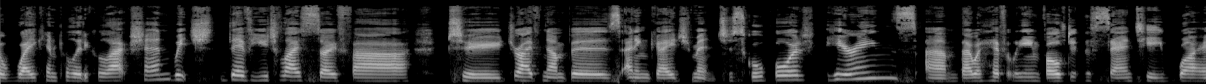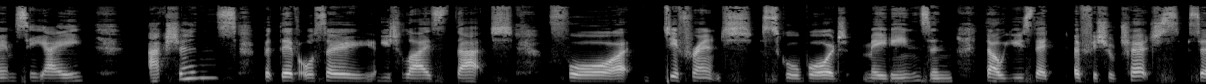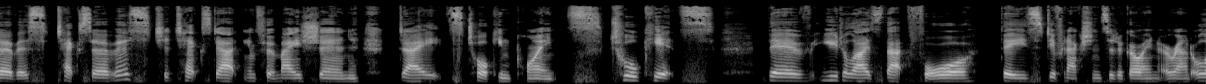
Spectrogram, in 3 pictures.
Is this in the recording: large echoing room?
no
